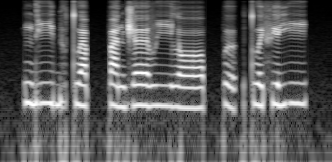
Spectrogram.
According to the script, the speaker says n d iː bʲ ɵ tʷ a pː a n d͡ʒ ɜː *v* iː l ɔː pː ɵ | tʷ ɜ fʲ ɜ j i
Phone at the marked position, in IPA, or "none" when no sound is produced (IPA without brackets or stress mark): v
